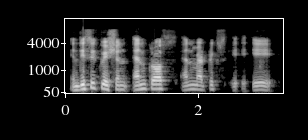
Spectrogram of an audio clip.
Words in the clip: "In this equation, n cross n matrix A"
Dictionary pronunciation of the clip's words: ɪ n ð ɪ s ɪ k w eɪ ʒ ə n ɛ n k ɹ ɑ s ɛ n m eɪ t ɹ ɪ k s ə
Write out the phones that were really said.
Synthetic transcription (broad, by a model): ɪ n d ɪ s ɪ k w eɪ ʃ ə n ɛ n k ɹ ɑ s ɛ n m eɪ t ɹ ɪ k s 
